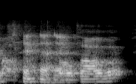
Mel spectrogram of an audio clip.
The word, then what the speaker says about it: Vltava: It's situated on the Vltava River. I never say that right. Vltava.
